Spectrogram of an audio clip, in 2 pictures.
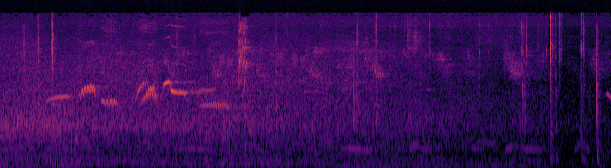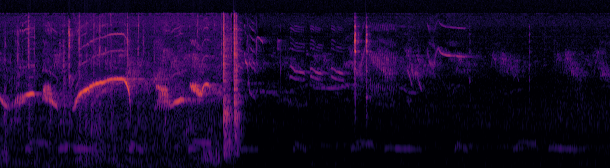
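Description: Small birds chirping in short rising and falling calls, in two spells, with a few faint isolated clicks over a soft background hiss that drops away about two-thirds of the way through.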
